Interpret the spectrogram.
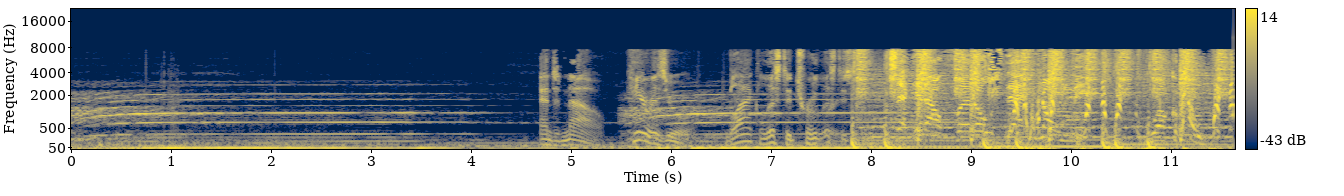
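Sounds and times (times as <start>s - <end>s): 
emergency siren wailing: 0.0s - 4.5s, 5.5s - 11.6s
speech: 4.7s - 11.6s.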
